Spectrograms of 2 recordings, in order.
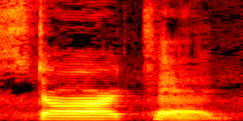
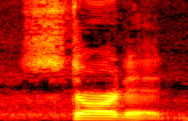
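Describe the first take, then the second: First: STARTED in two full beats, STAR-TED; by syllables. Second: Said in the usual way. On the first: Shown as a demonstration. Teacher doing it by syllables, STARTED as STAR-TED. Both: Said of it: "when you do it by syllables".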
